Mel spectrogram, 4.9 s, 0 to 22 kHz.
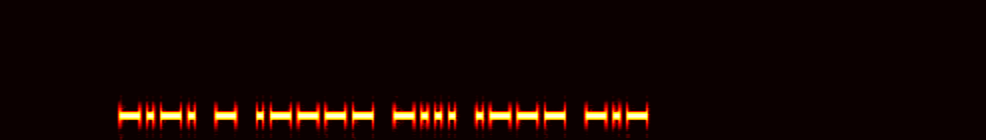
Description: Morse code, heard as a keyed tone, about 36 wpm, 700 Hz. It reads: CT1BJK
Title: DXCC-100 Call Signs - 6 Characters - Repeated 2x - 35wpm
